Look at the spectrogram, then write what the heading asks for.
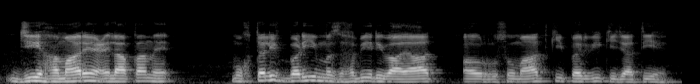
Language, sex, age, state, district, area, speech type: Urdu, male, 18-30, Bihar, Purnia, rural, spontaneous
